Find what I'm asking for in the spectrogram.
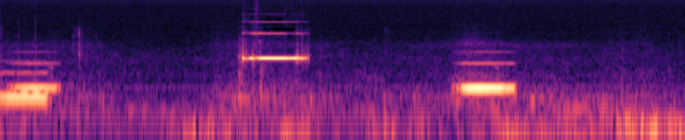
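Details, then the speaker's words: Simulated ASMR hearing-test roleplay over headphones: three separate steady pure-tone beeps at different pitches, spaced apart in a quiet room. "So, the first thing that you're going to hear are some beeps. And I want you to simply just let me know when you hear those beeps come true."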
